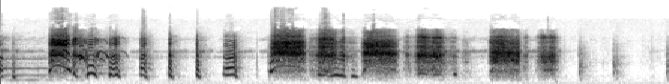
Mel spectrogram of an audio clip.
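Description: A young woman sobs and wails close by.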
